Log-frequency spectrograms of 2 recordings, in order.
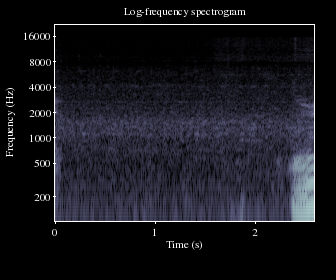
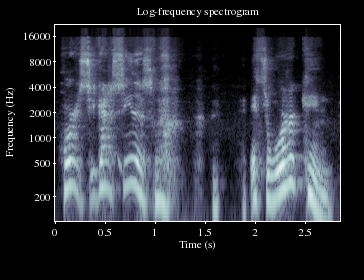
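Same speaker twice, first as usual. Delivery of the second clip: much higher, thin excited voice breaking into a laugh; excited scientist; 9 semitones higher, 5 dB louder than usual. Retold or imitated. Man calls his assistant Horace, higher and excited. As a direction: squeal it like a thrilled inventor. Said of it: "he's like".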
